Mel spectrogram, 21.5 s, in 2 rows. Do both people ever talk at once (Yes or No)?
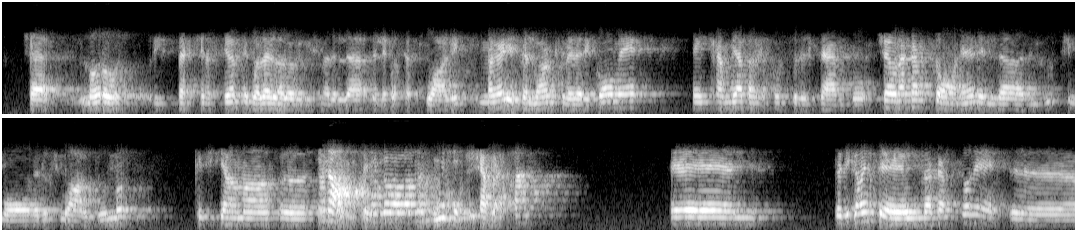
Yes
